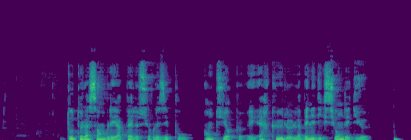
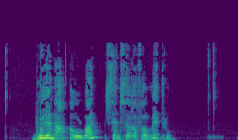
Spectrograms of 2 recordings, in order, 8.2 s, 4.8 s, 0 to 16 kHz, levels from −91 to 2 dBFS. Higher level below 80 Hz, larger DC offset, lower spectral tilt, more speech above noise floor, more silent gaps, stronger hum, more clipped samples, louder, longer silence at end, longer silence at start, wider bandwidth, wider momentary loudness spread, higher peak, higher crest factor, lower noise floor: first, -56 dBFS vs -78 dBFS; neither; about the same, -4.5 dB/octave vs -5 dB/octave; second, 51 dB vs 55 dB; first, 3.96-4.01 s, 7.53-7.66 s vs none; neither; neither; second, -29 LUFS vs -23 LUFS; second, 0.25 s vs 1.35 s; first, 1.35 s vs 0.65 s; second, 9.4 kHz vs 11.5 kHz; second, 16 LU vs 25 LU; second, -12 dBFS vs -6 dBFS; about the same, 18 dB vs 20 dB; about the same, -80 dBFS vs -77 dBFS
